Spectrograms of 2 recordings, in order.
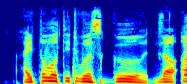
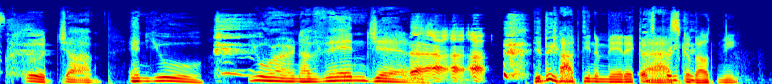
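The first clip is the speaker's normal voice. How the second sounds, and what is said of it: David Harbour doing Russian accent. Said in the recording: “You do good David Harbour doing a Russian accent. ... But he does a great David Harbour doing an accent.”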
